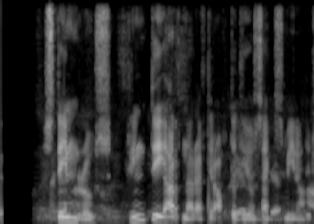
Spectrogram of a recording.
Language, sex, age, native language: Icelandic, male, 15, Icelandic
